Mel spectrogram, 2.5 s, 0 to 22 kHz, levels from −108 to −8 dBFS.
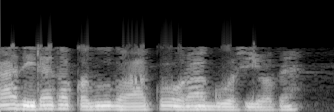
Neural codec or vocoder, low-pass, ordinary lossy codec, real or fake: none; 9.9 kHz; AAC, 16 kbps; real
